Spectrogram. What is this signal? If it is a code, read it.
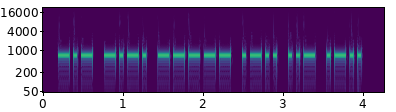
Morse code, heard as a keyed tone, about 25 wpm, 700 Hz. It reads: KC0LUL
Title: USA Call Signs - 6 Characters - 25wpm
